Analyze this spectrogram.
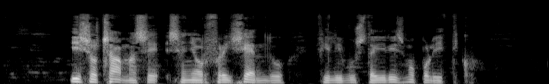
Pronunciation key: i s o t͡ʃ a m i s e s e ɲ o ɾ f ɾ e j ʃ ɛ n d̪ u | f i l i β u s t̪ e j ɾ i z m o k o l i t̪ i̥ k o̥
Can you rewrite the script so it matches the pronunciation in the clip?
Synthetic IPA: i s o t͡ʃ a m a s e s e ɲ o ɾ f ɾ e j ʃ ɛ n d̪ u | f i l i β u s t̪ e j ɾ i z m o p o l i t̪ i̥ k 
